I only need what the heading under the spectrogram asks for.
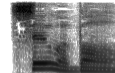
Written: suable

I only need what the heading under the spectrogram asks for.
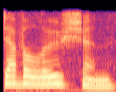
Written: devolution

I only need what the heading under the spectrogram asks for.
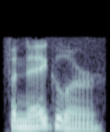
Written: finagler

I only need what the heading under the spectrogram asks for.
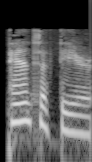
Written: pantothere

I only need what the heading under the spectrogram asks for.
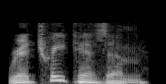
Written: retreatism

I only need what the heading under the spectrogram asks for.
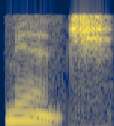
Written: Minch

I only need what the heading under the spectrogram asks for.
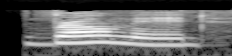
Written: bromid

